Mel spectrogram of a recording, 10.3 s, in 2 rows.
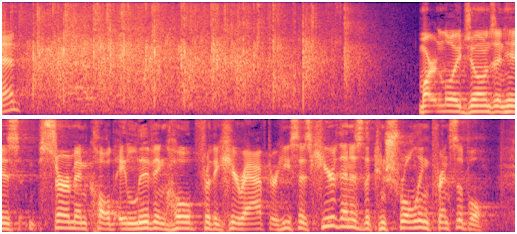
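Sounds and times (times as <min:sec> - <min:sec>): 
speech: 0:00.0 - 0:00.4, 0:04.2 - 0:10.2
church audience applauding: 0:00.0 - 0:03.8.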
